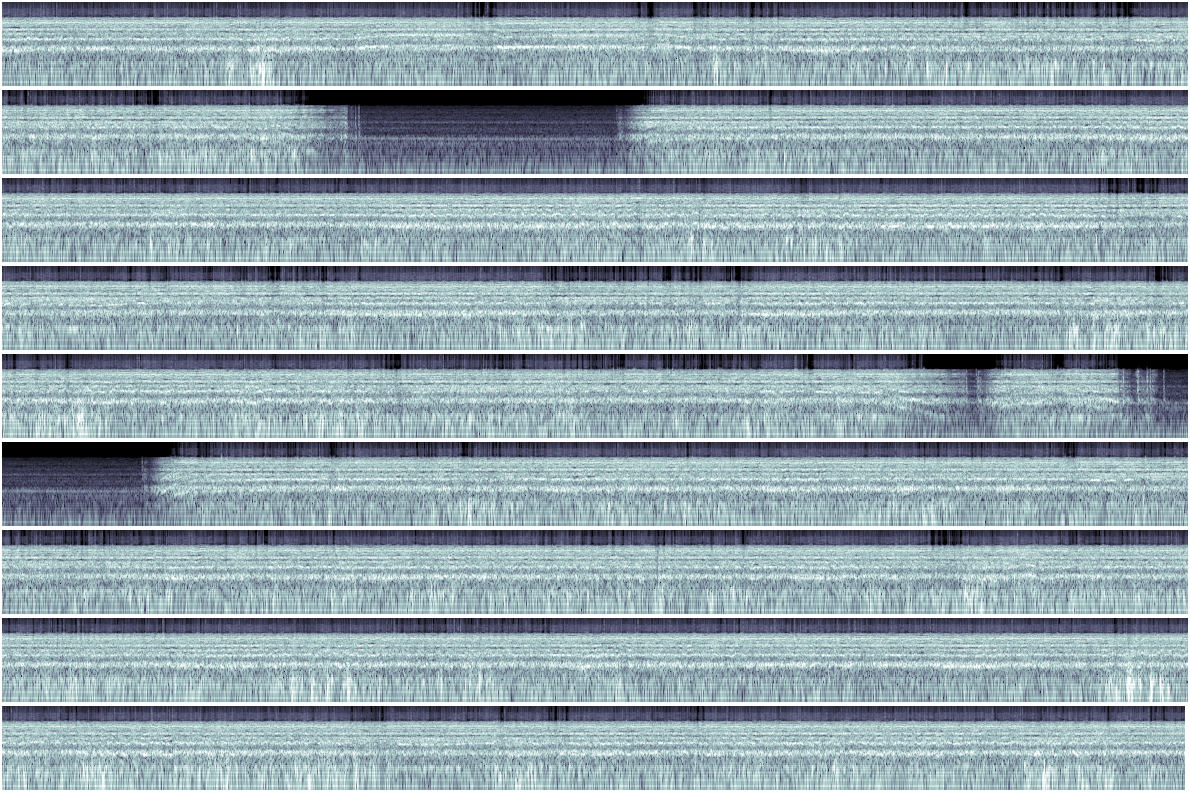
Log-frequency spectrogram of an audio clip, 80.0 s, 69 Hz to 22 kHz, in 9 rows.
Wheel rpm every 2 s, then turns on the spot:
230, 260, 270, 220, 230, 130, 10, 210, 230, 230, 220, 210, 200, 210, 230, 220, 230, 230, 220, 230, 230, 100, 30, 210, 230, 230, 230, 230, 230, 230, 230, 230, 230, 230, 230, 230, 220, 220, 220, 220.
none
